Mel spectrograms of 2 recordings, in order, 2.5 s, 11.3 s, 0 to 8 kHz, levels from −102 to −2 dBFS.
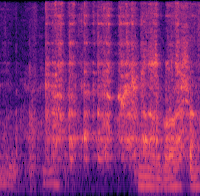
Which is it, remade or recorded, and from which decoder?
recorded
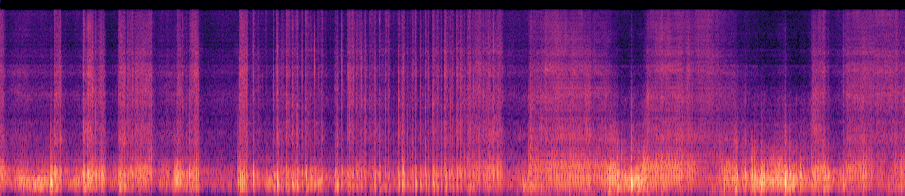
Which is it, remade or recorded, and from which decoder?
remade, codec, ZipCodec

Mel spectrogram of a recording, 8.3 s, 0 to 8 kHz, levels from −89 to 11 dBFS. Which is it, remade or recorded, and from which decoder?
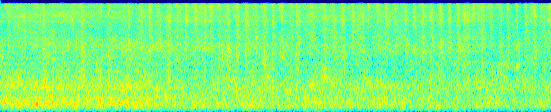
remade, codec, ZipCodec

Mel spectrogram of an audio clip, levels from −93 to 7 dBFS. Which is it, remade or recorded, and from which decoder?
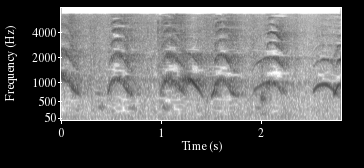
recorded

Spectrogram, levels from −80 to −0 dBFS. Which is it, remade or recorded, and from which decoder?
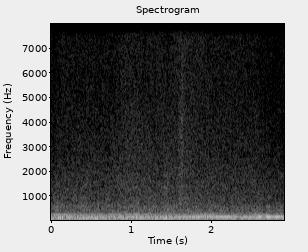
recorded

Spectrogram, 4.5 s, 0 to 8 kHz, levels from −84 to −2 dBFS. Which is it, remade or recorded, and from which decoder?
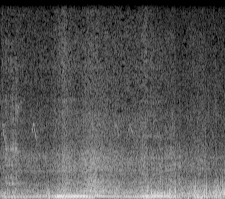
recorded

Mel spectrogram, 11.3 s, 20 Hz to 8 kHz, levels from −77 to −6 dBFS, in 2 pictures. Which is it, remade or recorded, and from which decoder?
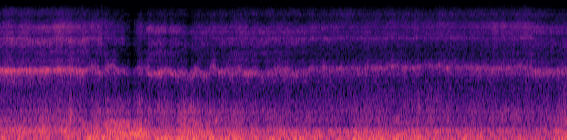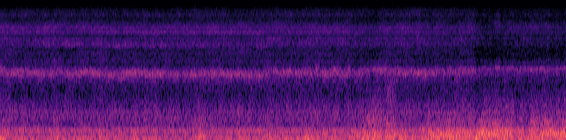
remade, codec, ZipCodec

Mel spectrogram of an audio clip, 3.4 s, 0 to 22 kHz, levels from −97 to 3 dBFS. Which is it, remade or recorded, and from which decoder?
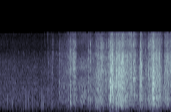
recorded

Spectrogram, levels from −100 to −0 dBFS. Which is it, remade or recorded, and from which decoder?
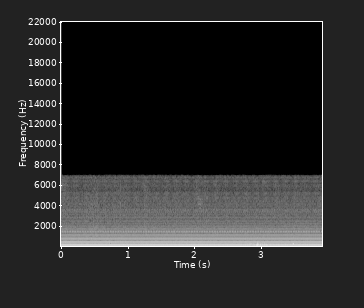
recorded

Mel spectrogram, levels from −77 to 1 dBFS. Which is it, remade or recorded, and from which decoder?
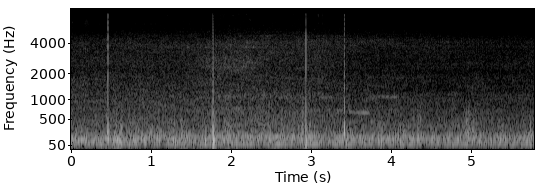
recorded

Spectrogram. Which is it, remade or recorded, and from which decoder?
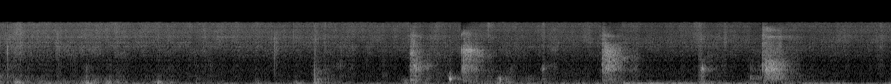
remade, codec, ZipCodec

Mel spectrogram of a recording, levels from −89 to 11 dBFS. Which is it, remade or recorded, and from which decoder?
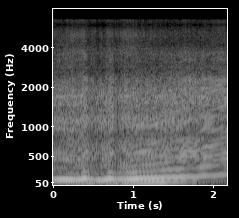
recorded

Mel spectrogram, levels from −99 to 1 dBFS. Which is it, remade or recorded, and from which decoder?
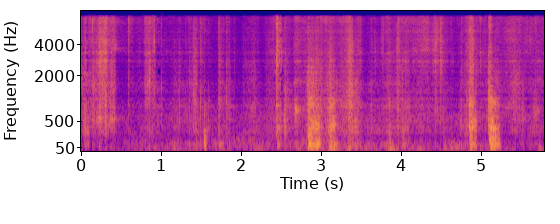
remade, codec, ZipCodec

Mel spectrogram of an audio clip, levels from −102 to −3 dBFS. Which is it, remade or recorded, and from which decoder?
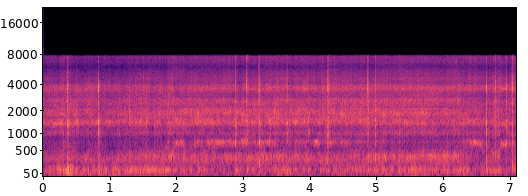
remade, codec, ZipCodec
